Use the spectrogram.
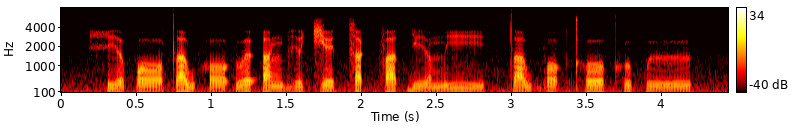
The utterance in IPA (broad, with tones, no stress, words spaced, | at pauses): hi˧˩ə̯pɔː˧˩t̪a˥˨w hɔː˩ʔu˧˥ə̯ ʔa˩˧ŋbi˩ə̯t͡ɕeː˧˥t̚sa˥˨k̚ fa˧˥t̚ji˩ə̯miː˥˨ | t̪a˩˧wbɔː˧˩k̚t̪ʰoː˧˥kʰu˩˧ pɯː˩˧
